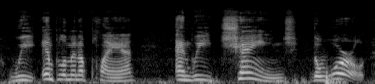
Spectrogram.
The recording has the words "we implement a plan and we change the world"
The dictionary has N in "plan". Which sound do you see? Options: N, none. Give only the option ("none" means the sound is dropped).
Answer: N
